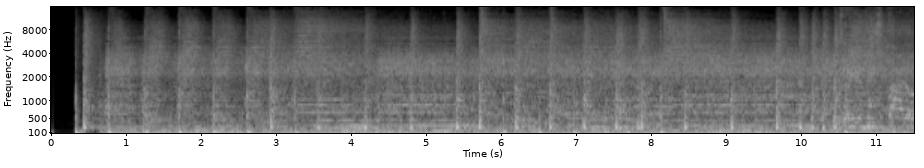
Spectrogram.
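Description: A loud, dense rock song plays with distorted guitars and pounding, steady drum hits, the full band driving at an even, relentless intensity from start to finish.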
